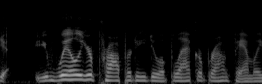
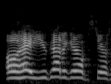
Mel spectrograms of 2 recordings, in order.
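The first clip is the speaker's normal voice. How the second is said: hurried urging; 7 semitones higher, 8 dB louder, faster than usual. Real, not acted. Hurrying child away.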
